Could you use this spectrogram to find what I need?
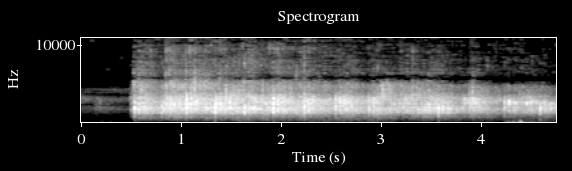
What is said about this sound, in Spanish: démosle una bienvenida con un aplauso.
